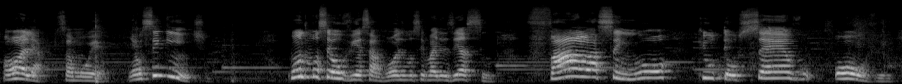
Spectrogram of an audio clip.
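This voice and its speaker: A woman voicing an old male priest, woken from sleep, gruff and dismissive, in a storybook telling. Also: on the high side, big pitch swings, unhurried, fairly bright tone. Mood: instructive. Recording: roomy with faint music.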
